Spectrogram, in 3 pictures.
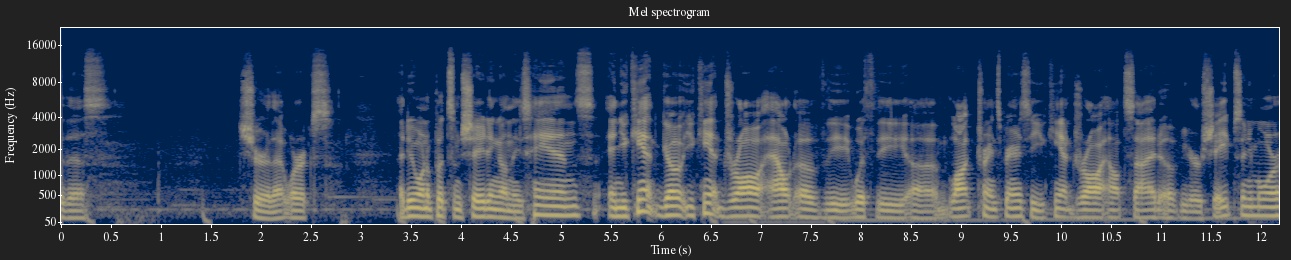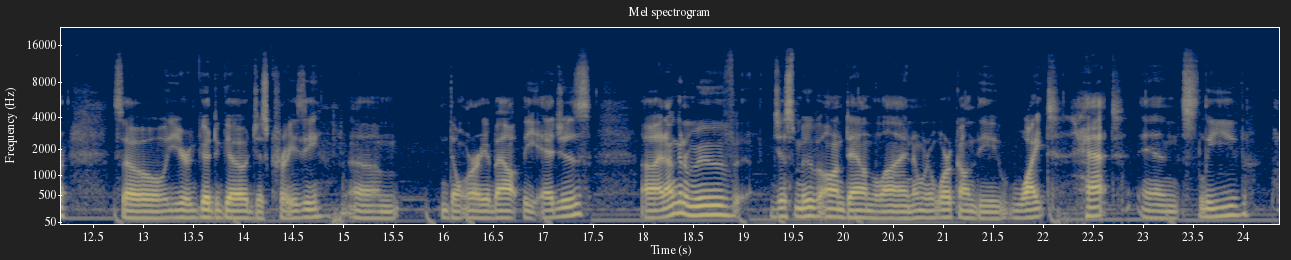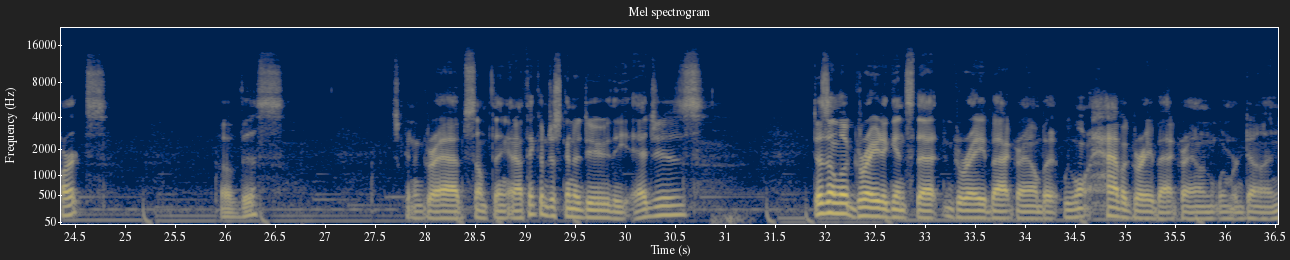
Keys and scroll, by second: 14.7 ctrl+z.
